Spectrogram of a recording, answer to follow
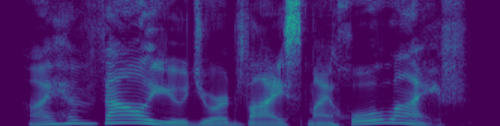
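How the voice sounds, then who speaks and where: A man puts on a character voice with very wide pitch swings at a medium pitch. He talks at a fairly slow pace. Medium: read story. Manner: commanding, forceful.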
